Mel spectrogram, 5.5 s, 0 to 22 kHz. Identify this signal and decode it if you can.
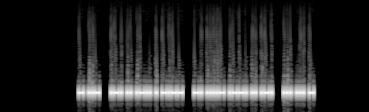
Morse code, heard as a keyed tone, about 51 wpm, 700 Hz. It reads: TU RILEY N4PIR SST
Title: K1USN SST QSO Practice - 50wpm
